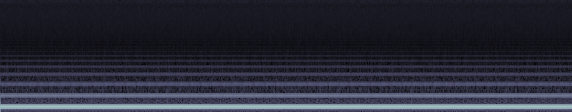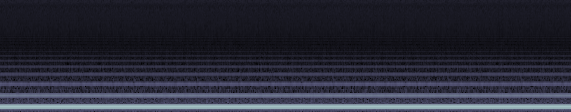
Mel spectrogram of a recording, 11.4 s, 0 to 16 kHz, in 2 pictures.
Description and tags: Sample of the Doepfer A-110-1 triangle output.
Captured using a RME Babyface and Cubase.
